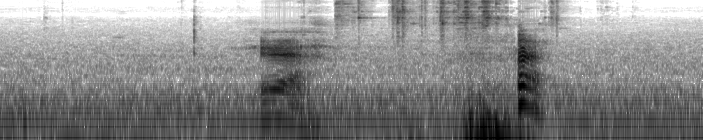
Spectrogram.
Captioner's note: scoffs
